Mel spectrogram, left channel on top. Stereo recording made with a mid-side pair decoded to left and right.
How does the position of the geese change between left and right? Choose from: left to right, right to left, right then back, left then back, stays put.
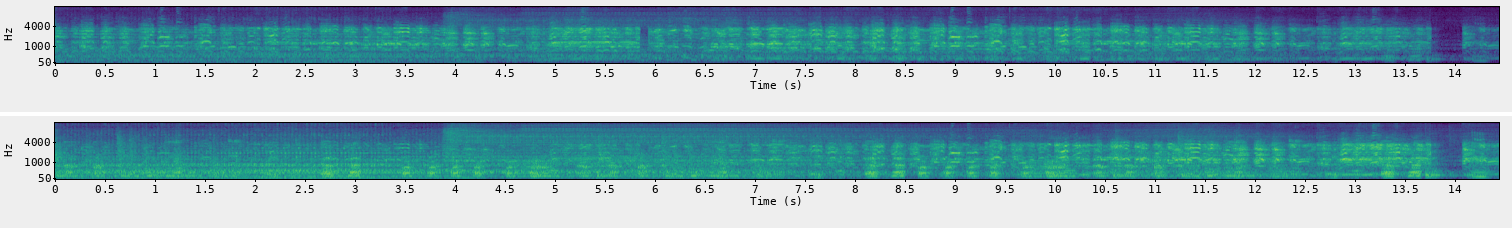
left to right.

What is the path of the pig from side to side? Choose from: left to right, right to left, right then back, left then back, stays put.
stays put.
